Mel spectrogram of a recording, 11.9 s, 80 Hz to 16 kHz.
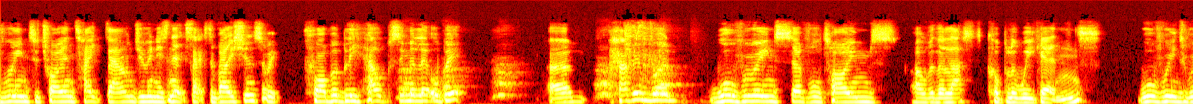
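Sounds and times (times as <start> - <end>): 
speech: 0.0 - 11.9
dogs barking: 3.8 - 7.0.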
